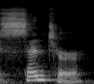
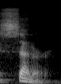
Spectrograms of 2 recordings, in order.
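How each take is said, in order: First: The T after the N is clearly pronounced. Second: The T after the N is dropped. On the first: The speaker calls it wrong. "I don't say center" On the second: The speaker calls it right. "I would say center"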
